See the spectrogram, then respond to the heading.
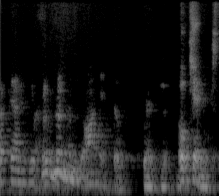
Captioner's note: speaking quietly with assistant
